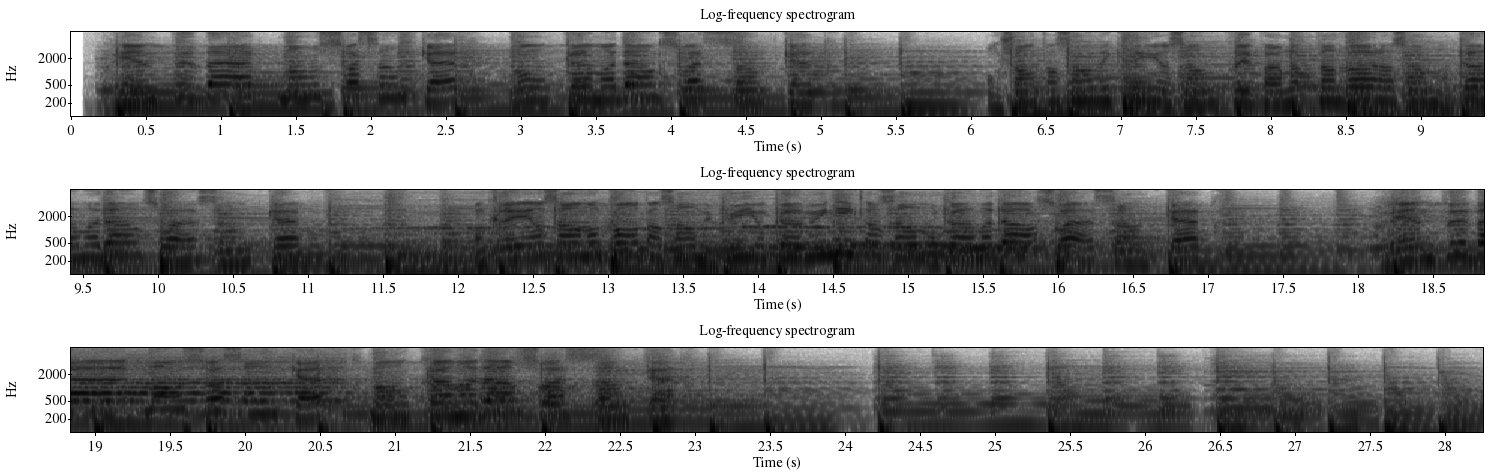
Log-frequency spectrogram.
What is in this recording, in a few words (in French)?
C64 French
